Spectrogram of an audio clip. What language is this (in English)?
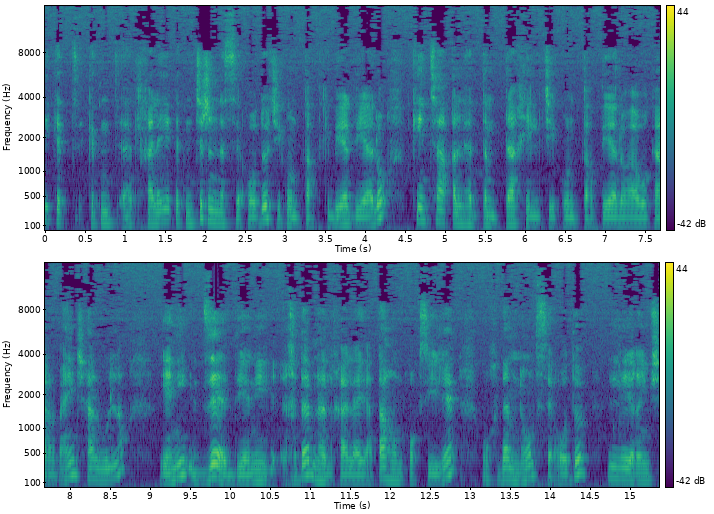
Arabic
